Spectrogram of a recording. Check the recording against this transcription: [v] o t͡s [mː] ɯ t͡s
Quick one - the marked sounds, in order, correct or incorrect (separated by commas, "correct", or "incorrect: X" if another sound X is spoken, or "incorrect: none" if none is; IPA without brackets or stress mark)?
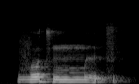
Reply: correct, correct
